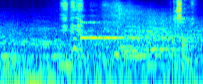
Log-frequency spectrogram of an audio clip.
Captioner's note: sonar pinging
